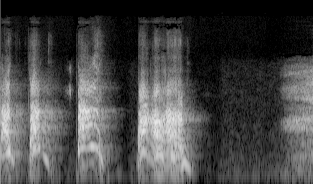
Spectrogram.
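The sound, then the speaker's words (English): Dogs barking outside, several loud, harsh barks in quick bursts, with a brief pause before one last bark. “There's some dogs outside losing their fucking minds.”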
